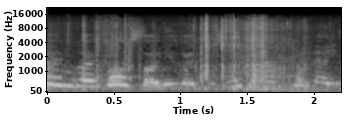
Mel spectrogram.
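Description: Low, murmuring voices, with a few sharp clicks about halfway through as glass bottles are handled in a plastic tub.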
